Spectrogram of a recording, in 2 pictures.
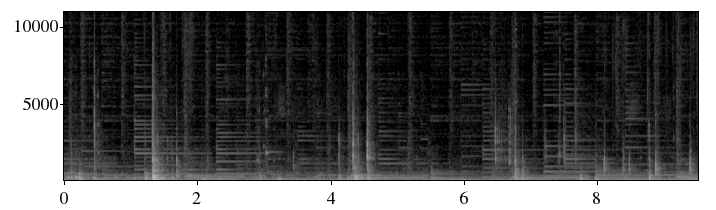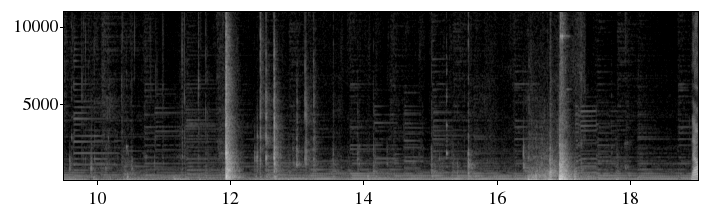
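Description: Plastic and metal parts of a Poulan chainsaw knock and clack as its top handle is fitted back on, with sparse, close thunks and taps over a quiet background.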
